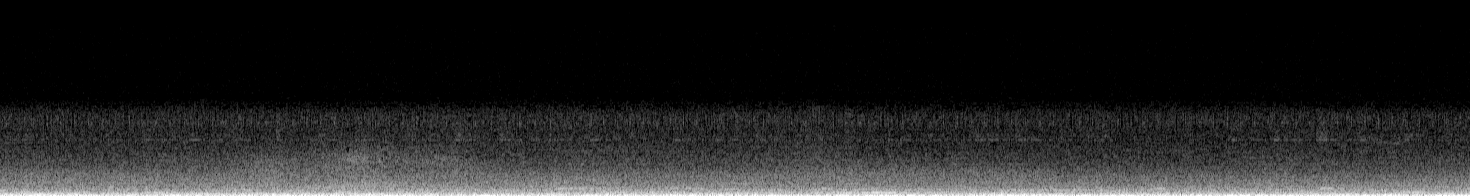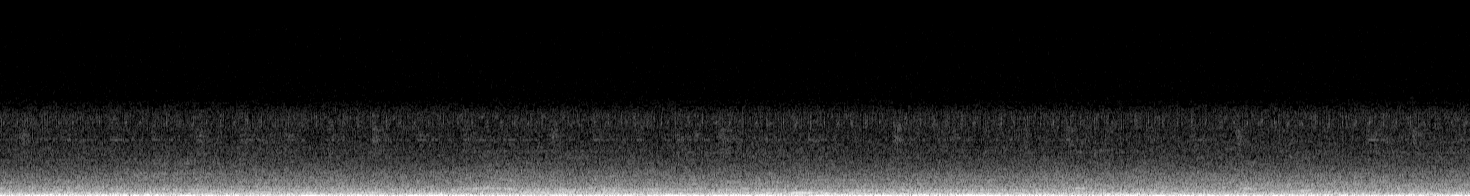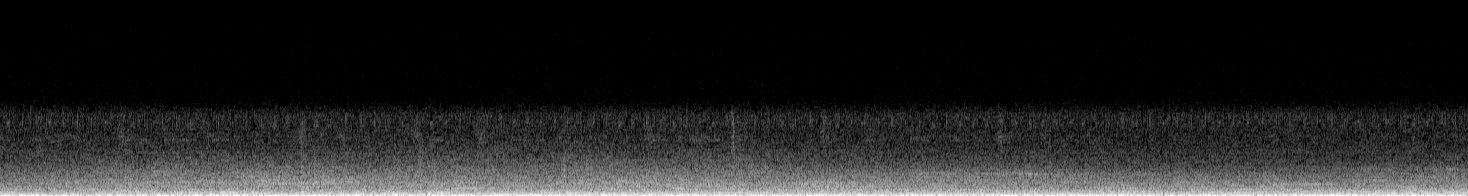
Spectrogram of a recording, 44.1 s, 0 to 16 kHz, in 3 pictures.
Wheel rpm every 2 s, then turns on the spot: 0, 0, 0, 0, 0, 0, 0, 0, 0, 0, 0, 0, 0, 0, 0, 0, 0, 0, 0, 0, 0, 0.
none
